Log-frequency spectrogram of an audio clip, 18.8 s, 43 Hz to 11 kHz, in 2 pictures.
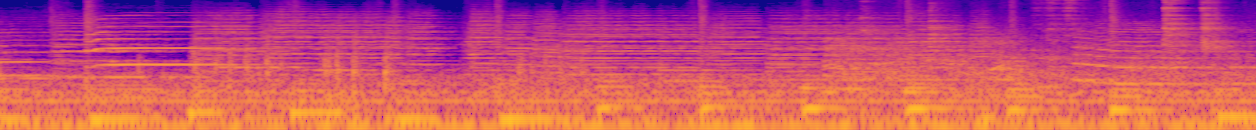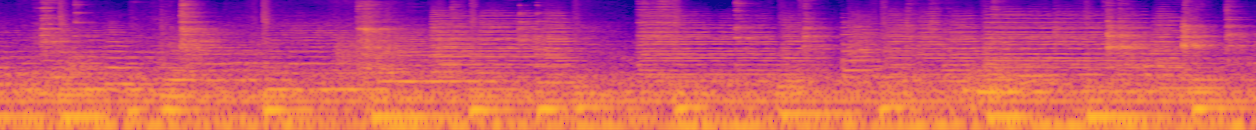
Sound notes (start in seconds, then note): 6.2 passengers chatter, plates clatter, cutlerly scratches and clinks, corks pop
